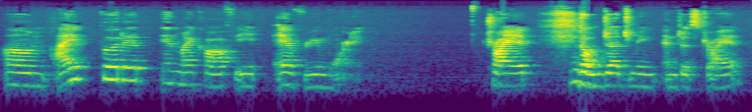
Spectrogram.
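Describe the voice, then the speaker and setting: A woman's voice: lowish voice, fairly even intonation, slow. A woman, introducing herself to camera in a playful, light way. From Quebec, Canada. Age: 20s. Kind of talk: casual self-introduction to camera. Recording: echoey room.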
